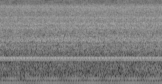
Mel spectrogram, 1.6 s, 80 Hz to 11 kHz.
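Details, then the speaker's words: California Air Tools 10020C compressor, about 50 hours of use, first startup building pressure: steady high hum, constant tone, no knocking or rattle; much quieter than a pancake compressor; owner notes one odd noise and a missing cover screw. "it's a lot quieter than that old pancake over there. That thing is super loud."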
